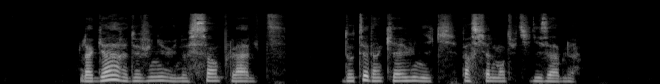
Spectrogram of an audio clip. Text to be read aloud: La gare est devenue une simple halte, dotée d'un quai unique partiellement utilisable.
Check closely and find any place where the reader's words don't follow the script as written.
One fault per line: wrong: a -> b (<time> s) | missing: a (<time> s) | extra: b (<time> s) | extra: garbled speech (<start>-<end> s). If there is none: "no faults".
no faults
